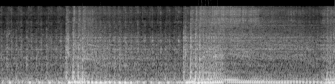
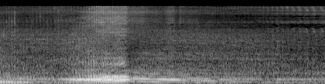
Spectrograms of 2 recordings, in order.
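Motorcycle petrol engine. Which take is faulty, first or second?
first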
